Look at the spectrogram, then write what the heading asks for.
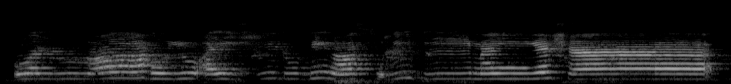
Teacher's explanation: چونکہ را کے نیچے زیر ہے تو اس میں تکرار اس طرح نہیں ہوتی، نہ یہ ہیوی ہوتا ہے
